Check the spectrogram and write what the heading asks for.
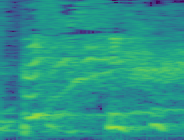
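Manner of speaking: high laughing mimic. Mocking his comfort to his face, high and laughing. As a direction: squeak it out, cracking up. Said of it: "with this toilet paper going".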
